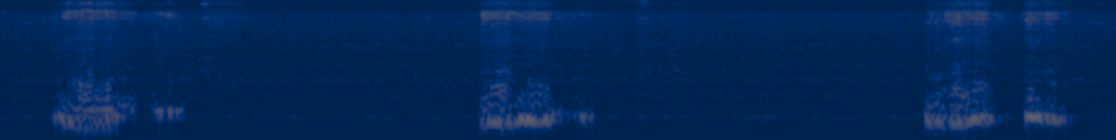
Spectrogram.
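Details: Soft, low snores from a sleeping French Bulldog come about every four to five seconds, each a rough rumble often followed by a brief second snort, with quiet between them.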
